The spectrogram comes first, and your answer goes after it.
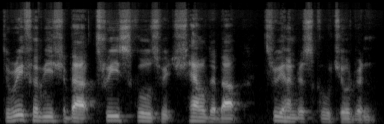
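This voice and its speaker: A man in his forties from Singapore, speaking as a guest entrepreneur in an interview. He tells his story in a relaxed, steady way, with frequent ums and self-corrections. His voice sits fairly low. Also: normal speed.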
